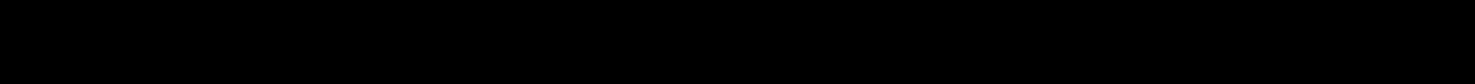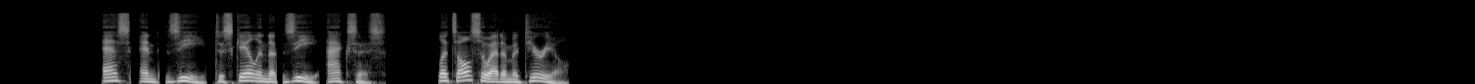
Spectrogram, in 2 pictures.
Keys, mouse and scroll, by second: 5.2 KP_3, 5.4 KP_3, 6.1 r, 8.6 g, 11.0 KP_0, 12.8 s, 16.6 s, 19.7 middle click, 23.6 click, 25.4 click, 26.2 click.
